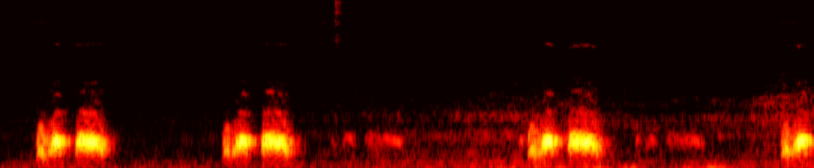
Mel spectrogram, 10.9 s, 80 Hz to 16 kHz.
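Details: Spotted dove kept in a house, 'kuk 2 / guk 1' style, repeating short double coos roughly every four seconds, with faint murmuring low notes between phrases.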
